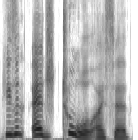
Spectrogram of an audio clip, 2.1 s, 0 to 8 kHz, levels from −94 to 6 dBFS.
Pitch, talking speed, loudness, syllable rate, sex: 270 Hz, 175 wpm, -16 LUFS, 4.2 syllables/s, female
